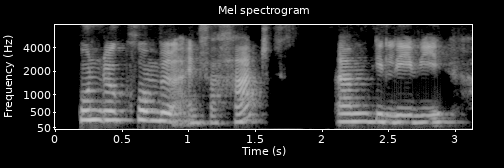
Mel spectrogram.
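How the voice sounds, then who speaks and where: Fairly even intonation in a somewhat breathy voice. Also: woman. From Dresden, Saxony. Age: 20s. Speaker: dog trainer, former dog walker. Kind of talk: casual interview. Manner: hesitant, many fillers.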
